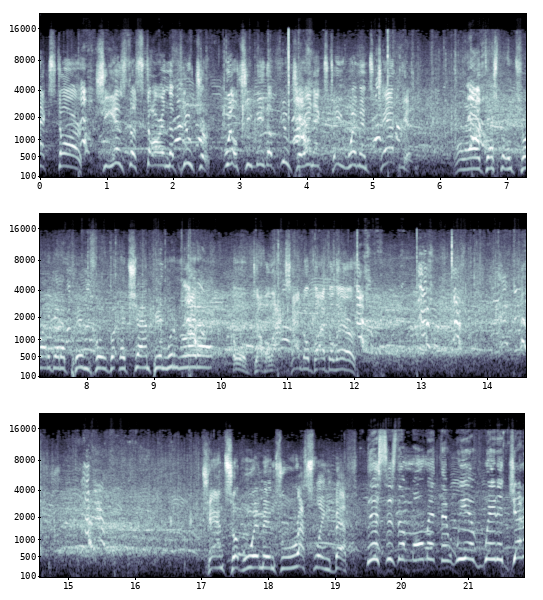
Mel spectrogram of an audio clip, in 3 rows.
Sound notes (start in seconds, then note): 13.9 crowd chatter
